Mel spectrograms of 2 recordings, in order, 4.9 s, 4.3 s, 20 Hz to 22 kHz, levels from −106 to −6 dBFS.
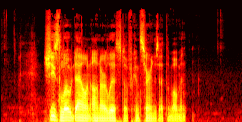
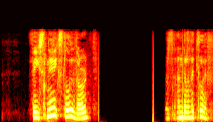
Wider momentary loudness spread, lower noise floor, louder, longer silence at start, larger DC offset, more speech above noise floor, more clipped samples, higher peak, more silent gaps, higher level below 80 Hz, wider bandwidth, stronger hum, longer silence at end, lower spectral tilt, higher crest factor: about the same, 13 LU vs 15 LU; second, -70 dBFS vs -77 dBFS; second, -18 LUFS vs -15 LUFS; first, 0.9 s vs 0.65 s; neither; second, 52 dB vs 62 dB; neither; about the same, -2 dBFS vs -2 dBFS; second, none vs 2.12-3.04 s, 3.20-3.28 s; first, -36 dBFS vs -52 dBFS; first, 15 kHz vs 8.2 kHz; neither; first, 1.15 s vs 0.05 s; about the same, -6 dB/octave vs -5 dB/octave; about the same, 18 dB vs 16 dB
